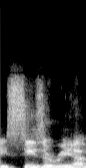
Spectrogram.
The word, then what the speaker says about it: Caesarea: So the more Anglo would say Caesarea because of Caesar. In Hebrew, we say Kesar, so it's with the ka sound in the beginning, Kesar.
